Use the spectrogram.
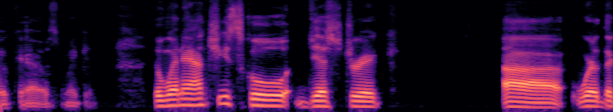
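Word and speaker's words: Wenatchee: Let me see how you pronounce that school. Okay, it's Wachi. Okay, I was making the Wachi school district uh where the girls attended Lincoln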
